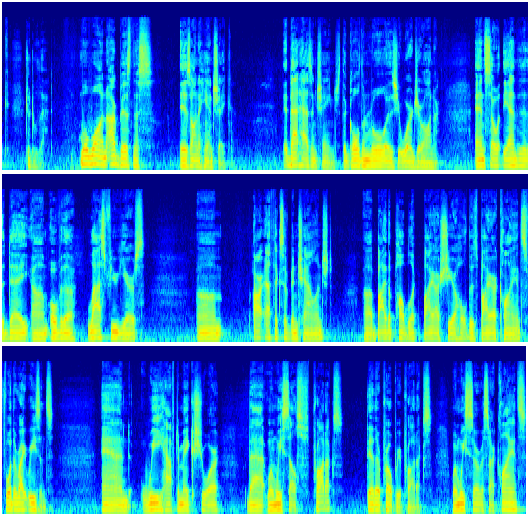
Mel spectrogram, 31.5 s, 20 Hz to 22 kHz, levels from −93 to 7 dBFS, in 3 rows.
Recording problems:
none

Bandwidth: 15.5 kHz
